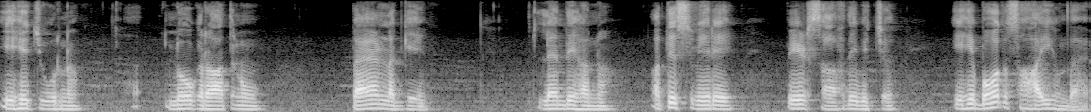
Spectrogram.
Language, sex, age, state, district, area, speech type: Punjabi, male, 30-45, Punjab, Mansa, rural, spontaneous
